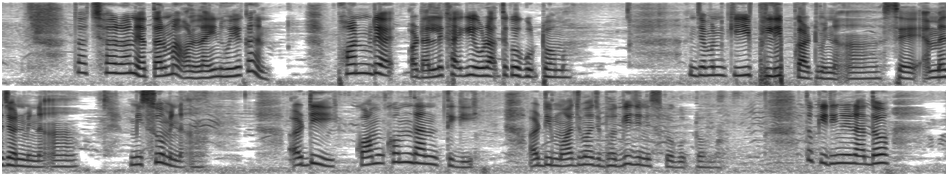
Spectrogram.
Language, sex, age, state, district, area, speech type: Santali, female, 18-30, West Bengal, Paschim Bardhaman, rural, spontaneous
